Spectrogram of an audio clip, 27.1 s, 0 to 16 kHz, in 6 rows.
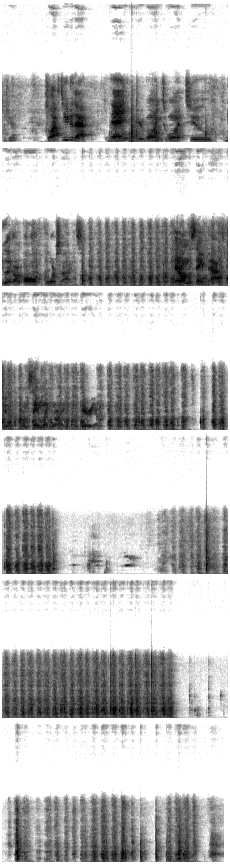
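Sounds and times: serrated knife sawing wood: 4.0 - 14.7, 16.7 - 21.6, 22.8 - 26.6.

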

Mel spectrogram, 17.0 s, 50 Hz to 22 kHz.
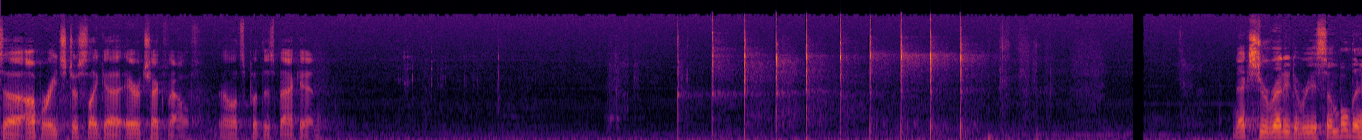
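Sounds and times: mallet striking metal: 8.4 - 12.4.

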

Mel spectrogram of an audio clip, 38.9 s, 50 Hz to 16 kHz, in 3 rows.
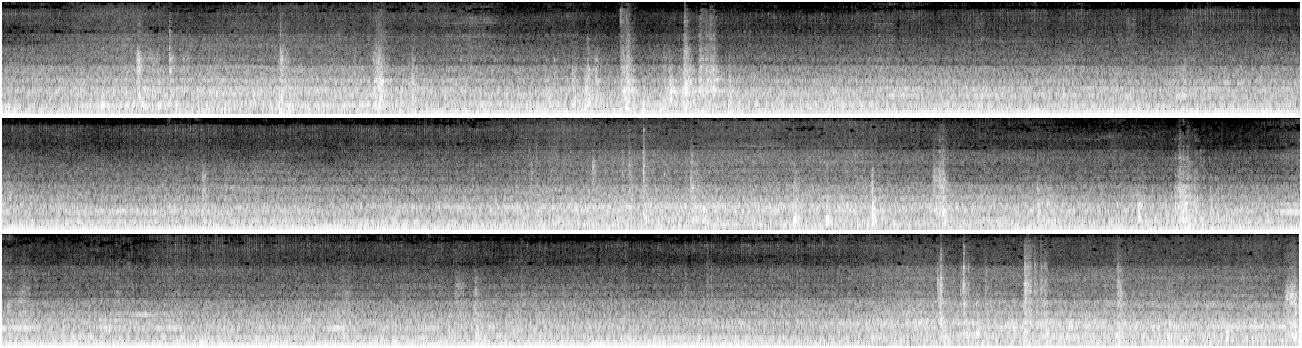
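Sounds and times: heavy diesel engine rumbling: 0.0 - 38.9.

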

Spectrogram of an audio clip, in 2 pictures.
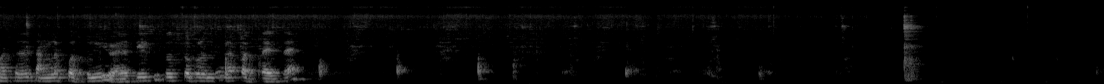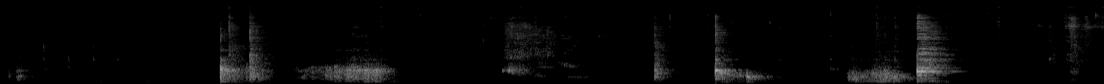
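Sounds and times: paste sizzling in oil: 0.0 - 22.0
spatula scraping pan: 0.2 - 9.2, 19.3 - 22.0.

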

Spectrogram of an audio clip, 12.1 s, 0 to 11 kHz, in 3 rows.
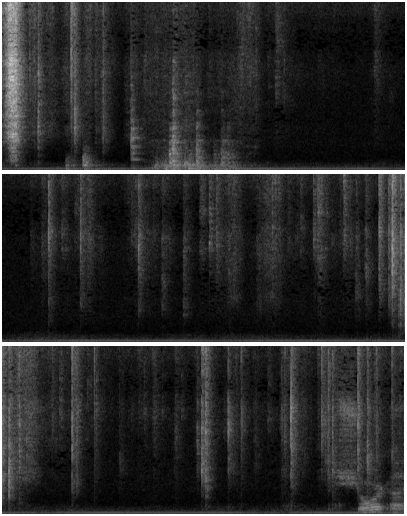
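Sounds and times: tape ripping off roll: 0.0 - 0.9
tape rustling and clicking: 0.0 - 1.4, 3.7 - 12.0.

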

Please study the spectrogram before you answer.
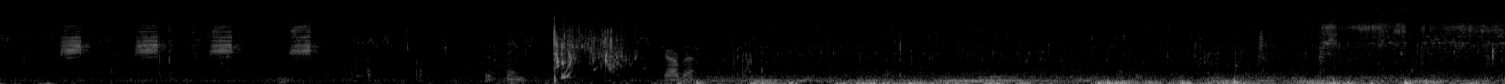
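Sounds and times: water lapping against boat hull: 5.6 - 15.0
wind on microphone: 6.7 - 15.0.

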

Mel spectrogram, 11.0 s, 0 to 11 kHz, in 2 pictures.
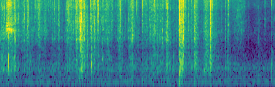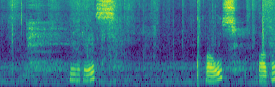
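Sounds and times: plastic bags crinkling: 0.0 - 5.5.

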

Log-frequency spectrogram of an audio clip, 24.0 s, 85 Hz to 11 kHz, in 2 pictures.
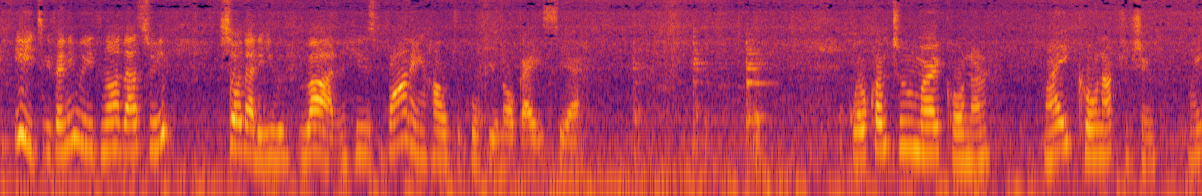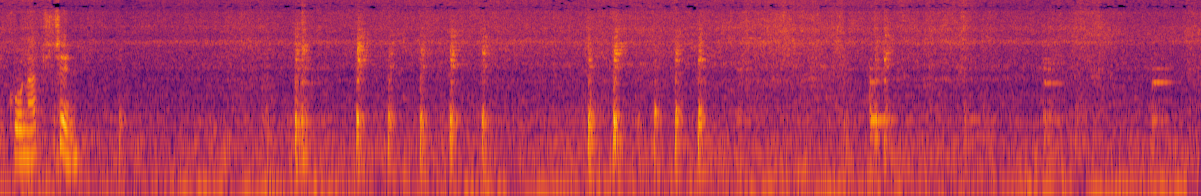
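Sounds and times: steady hiss: 0.0 - 24.0
wooden spoon scraping metal pot: 4.6 - 8.8.

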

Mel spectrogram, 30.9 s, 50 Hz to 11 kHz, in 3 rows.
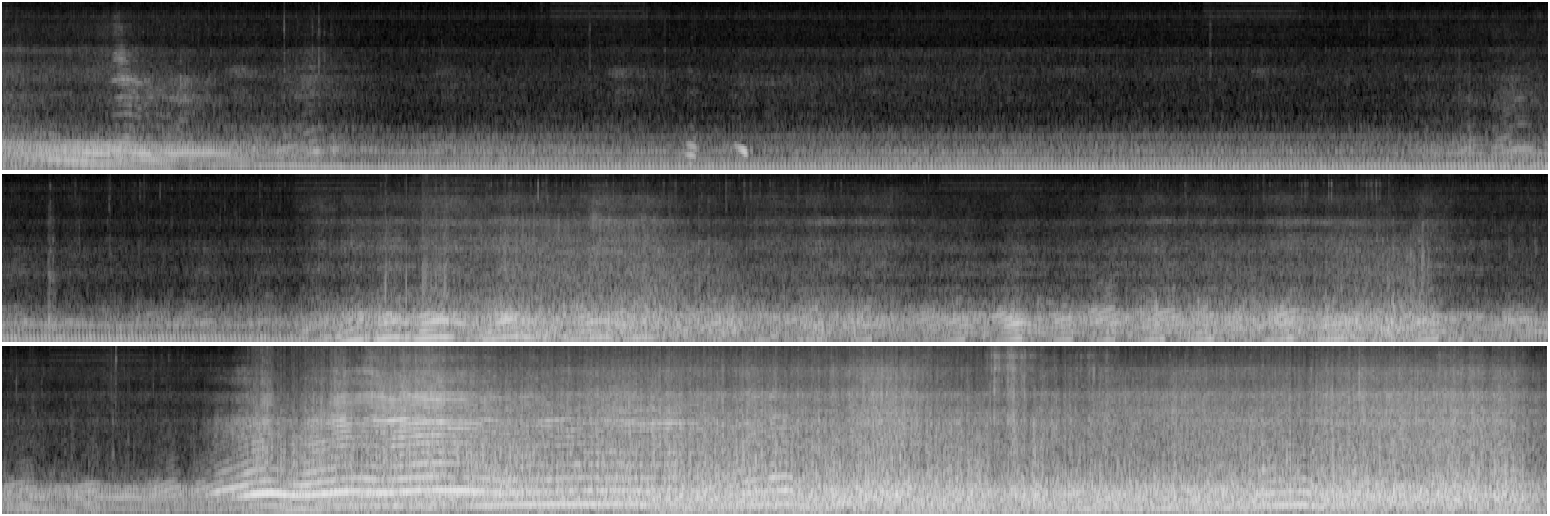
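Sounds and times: snowmobile engine revving: 9.4 - 30.9.

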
